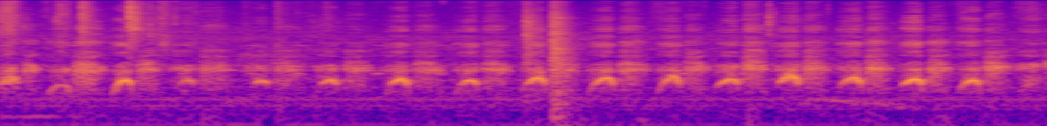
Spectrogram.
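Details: A female Labrador with laryngeal paralysis makes harsh, rasping breaths about twice a second, the noisy breathing typical of the disease.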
